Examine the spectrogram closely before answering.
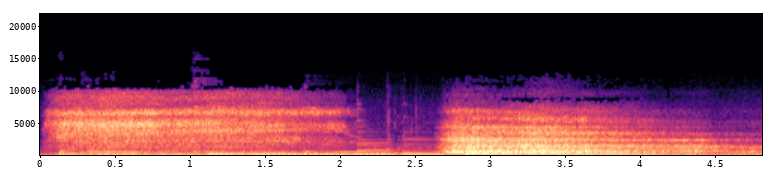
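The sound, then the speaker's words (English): A deep, slow breath is drawn in and let out, a long airy hiss in two stretches broken by a short pause, heard softly over steady sustained musical tones. “He took another deep dragon breath in and out.”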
